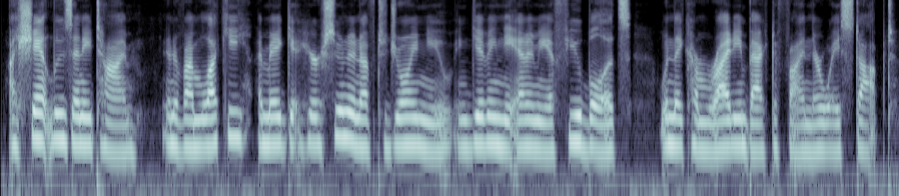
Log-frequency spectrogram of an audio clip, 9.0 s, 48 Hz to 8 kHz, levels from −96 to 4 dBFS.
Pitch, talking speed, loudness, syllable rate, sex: 180 Hz, 235 wpm, -18 LUFS, 5.4 syllables/s, female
